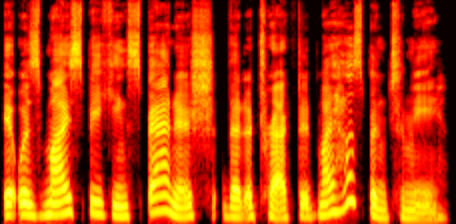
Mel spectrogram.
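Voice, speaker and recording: Slow, gravelly woman in her seventies. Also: low-pitched, expressive, no room sound, clean studio sound. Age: 70s. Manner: slow, thoughtful, warm anecdotes. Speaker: guest author. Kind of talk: reflective interview storytelling.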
